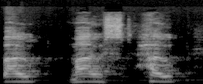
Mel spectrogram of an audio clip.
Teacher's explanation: the vowel sound in boat, most, hope starts with the tongue further forwards in the mouth. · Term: goat fronting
